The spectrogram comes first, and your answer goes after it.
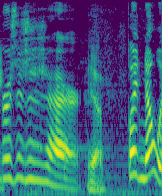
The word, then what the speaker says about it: Worcestershire: No one knows how to say it. Yeah, we say Worcestershire. Worcestershire.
